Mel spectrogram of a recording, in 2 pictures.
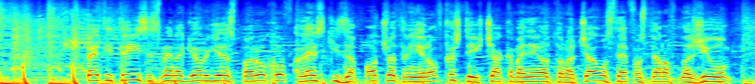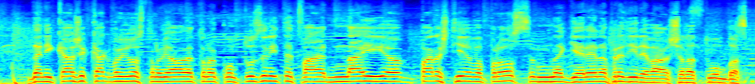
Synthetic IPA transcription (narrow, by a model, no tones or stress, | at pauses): pɛt̪it̪ɾiːsɛt̪smɛnɐɡʲɔɾɡʲiəspɐɾuxoflɛfskizɐpɔt͡ʃvɐt̪ɾɛniɾɔfkəʃt̪ɛixt͡ʃakəmɛd̪ɛnot̪onɐt͡ʃalˠost̪ɛfɐnst̪ojanofnɐʒivod̪ɐnikaʒɛkakvɐɾvivəst̪ɐnovʲjavɐnɛt̪onɐkont̪uzɛnit̪ɛt̪ovaɛnajpaɾəʃt̪ijəvɐpɾɔsnɐɡʲɛɾɛnəpɾɛd̪iɾɛvanʃənɐt̪umbəs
